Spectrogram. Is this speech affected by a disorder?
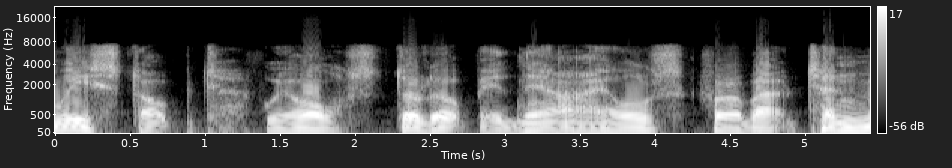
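Yes: motor neuron disease.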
